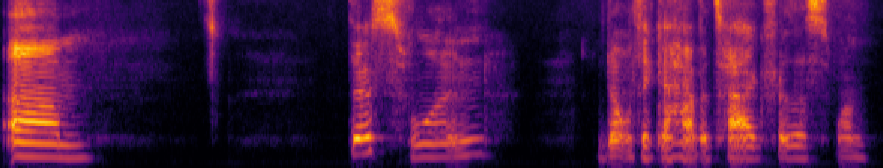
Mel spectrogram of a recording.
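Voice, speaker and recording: Woman, live sale host, mellow gravelly voice going hoarse, chatty with plenty of fillers. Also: medium pitch, steady tone, slow pace. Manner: chatty, fillers, reads comments aloud. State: losing her voice. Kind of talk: live auction selling chat.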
